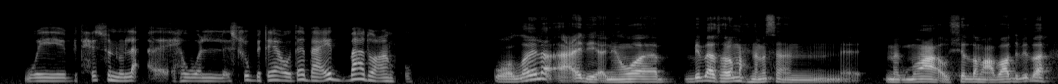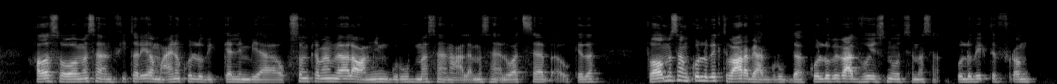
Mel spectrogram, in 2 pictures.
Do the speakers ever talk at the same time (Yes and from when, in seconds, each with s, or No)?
No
